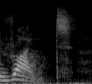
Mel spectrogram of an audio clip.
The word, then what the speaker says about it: write: So whenever W is followed by an R, the W becomes silent. So a few examples would be write, wrap, wrench.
